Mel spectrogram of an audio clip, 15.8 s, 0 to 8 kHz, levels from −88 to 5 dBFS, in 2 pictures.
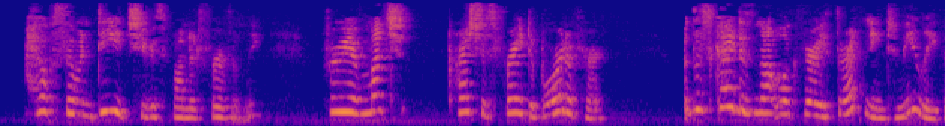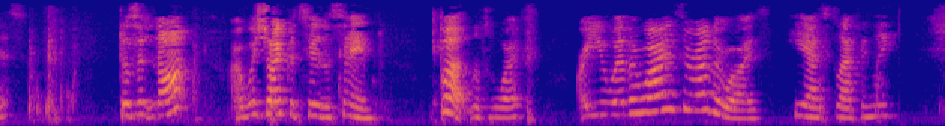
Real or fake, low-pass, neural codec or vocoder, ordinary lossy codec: real; 7.2 kHz; none; MP3, 32 kbps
